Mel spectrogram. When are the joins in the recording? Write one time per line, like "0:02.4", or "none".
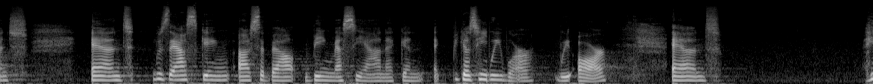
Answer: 0:01.5
0:04.9
0:06.7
